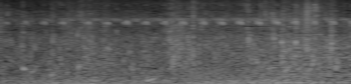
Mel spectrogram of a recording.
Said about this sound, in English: The Reverend Father J.W. Lang and a fellow priest got into a boat and went on this lagoon to try to trace who the so-called singers are.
